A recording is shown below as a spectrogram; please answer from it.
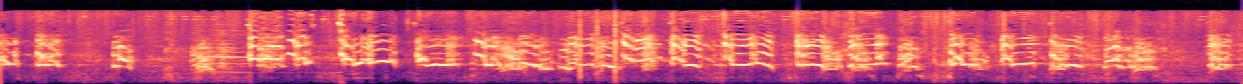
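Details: Beagle giving chase to a Great Dane, one of two beagles in the household: a nearly continuous run of sharp, yelping barks and bays, repeated about every half second over several seconds.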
